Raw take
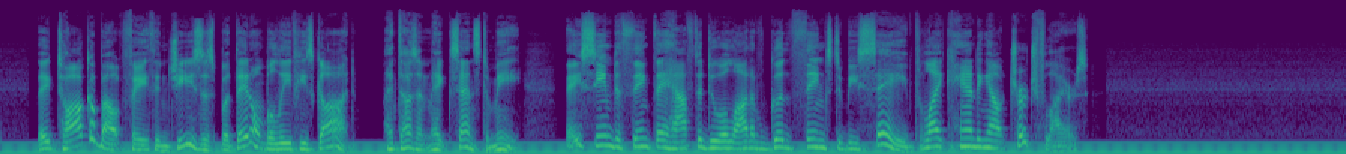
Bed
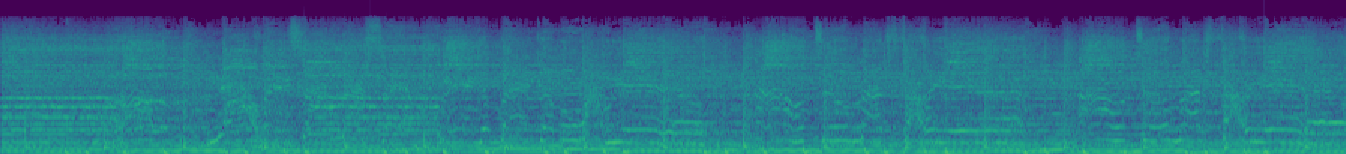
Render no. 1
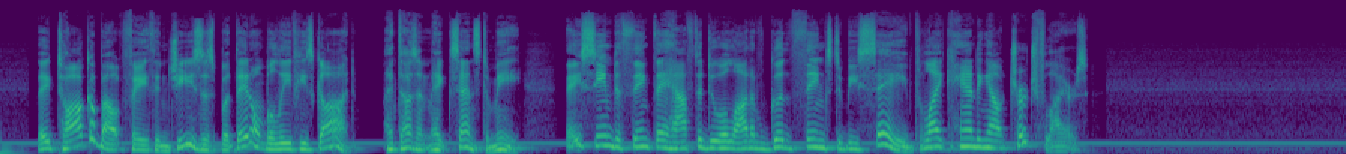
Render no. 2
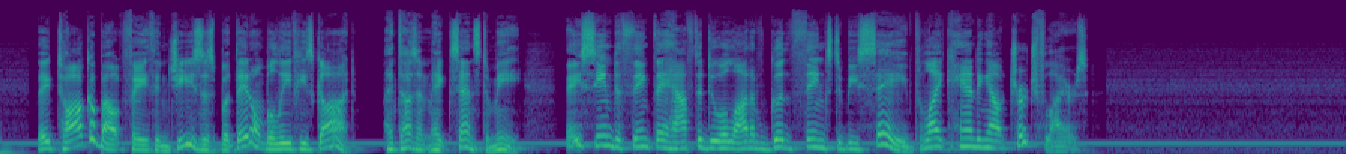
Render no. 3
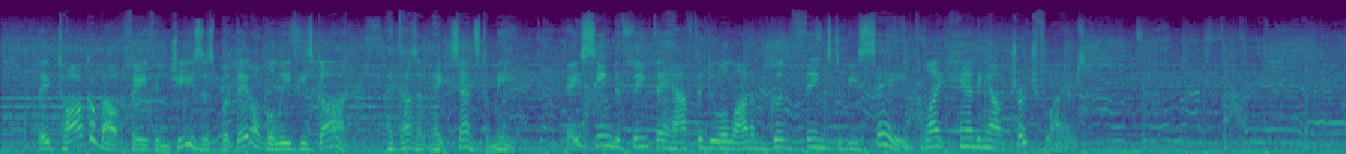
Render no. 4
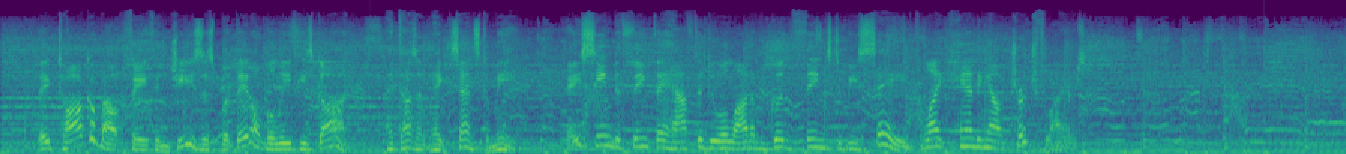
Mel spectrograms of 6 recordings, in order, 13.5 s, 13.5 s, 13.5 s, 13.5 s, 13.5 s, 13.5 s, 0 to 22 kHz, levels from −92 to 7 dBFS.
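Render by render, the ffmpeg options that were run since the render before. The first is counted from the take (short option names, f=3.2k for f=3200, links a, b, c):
-af "bandreject=f=60:t=h:w=4,bandreject=f=120:t=h:w=4,bandreject=f=180:t=h:w=4,bandreject=f=240:t=h:w=4"
-af "aecho=1:1:2.7:0.33"
-filter_complex "[1:a]volume=-8dB[a];[0:a][a]amix=inputs=2:normalize=0"
-af "volume=8dB"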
